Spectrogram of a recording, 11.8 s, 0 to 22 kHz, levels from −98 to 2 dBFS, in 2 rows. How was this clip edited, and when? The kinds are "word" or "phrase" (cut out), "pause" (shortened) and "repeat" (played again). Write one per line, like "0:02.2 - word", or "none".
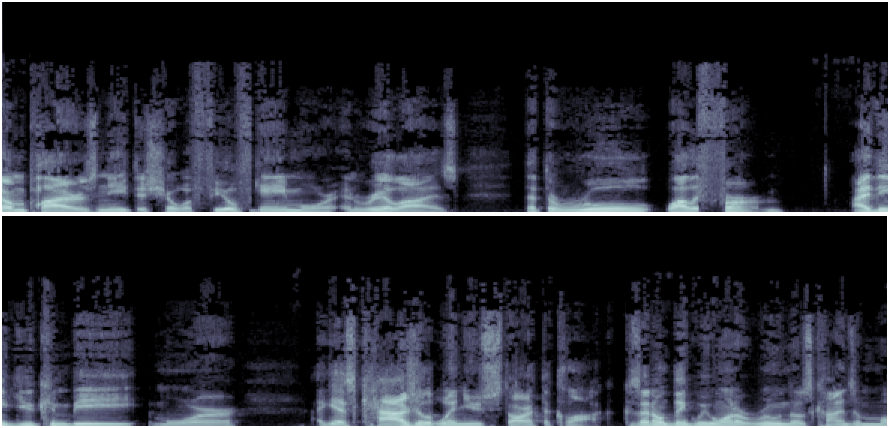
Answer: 0:01.7 - word
0:04.6 - phrase
0:06.9 - phrase
0:08.8 - word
